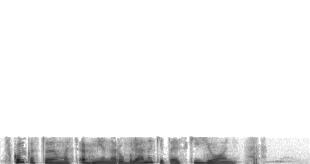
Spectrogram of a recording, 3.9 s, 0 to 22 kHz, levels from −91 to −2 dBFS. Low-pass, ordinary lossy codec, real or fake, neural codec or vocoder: 3.6 kHz; AAC, 16 kbps; real; none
